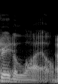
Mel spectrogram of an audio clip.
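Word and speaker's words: Grey DeLisle: Is it Gray Delice or Gray Delisle? How do you say it? – Gray Delisle. – Okay. Gray Delisle, Tom Kenny, and Ron Perlman.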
